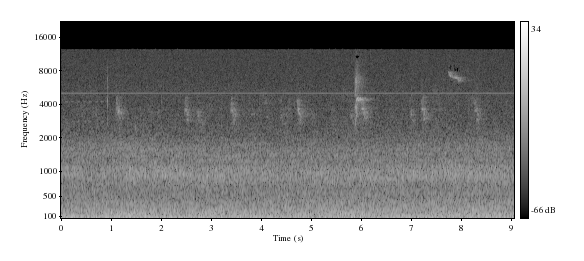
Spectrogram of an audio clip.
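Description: Small birds chirping: short high chirps about once a second, with one longer call partway through and a brief higher whistle near the end, over a steady low rumble.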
